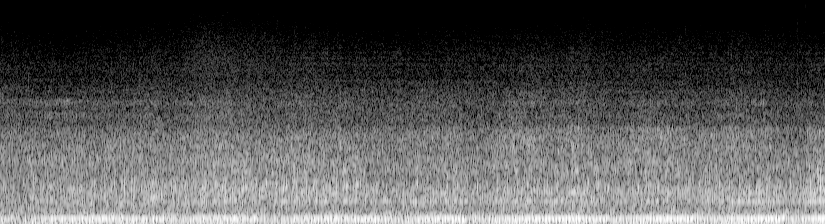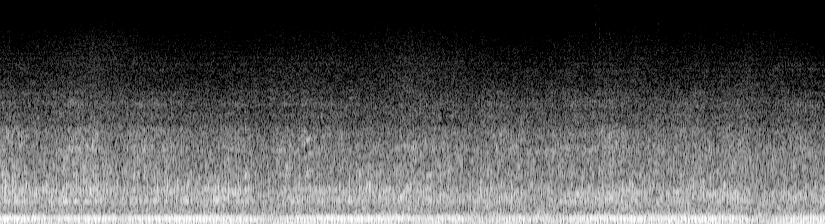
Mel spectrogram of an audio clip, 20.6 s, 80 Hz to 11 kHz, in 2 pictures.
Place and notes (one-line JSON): {"title": "lipari castle - above harbour", "date": "2009-10-19 12:10:00", "description": "lipari harbour, 50m above, near old castle", "latitude": "38.47", "longitude": "14.96", "altitude": "6", "timezone": "Europe/Berlin"}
